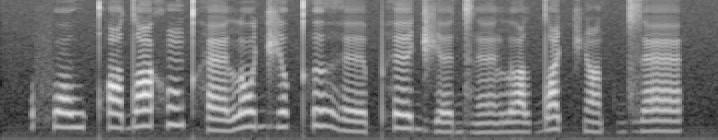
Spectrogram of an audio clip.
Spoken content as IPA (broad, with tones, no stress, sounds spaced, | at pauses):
f ɔ˧ w kʰ ɔ˧ dˤ ə˞˦ x ɔ̃˦ kʰ æ˨ l ɔ˦ d͡ʒ ʌ˦ kʰ ə˦ ɦ ɛ˨ pʰ ɛ˦ d͡ʒ ɛ˨ d͡z ɛ̃˨ l ʌ˨ l dˤ ə˦ t͡ʃ ɛ̃˨ tˤ d͡z æ˧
